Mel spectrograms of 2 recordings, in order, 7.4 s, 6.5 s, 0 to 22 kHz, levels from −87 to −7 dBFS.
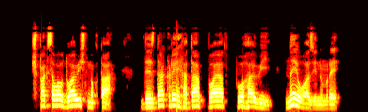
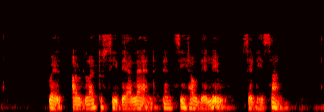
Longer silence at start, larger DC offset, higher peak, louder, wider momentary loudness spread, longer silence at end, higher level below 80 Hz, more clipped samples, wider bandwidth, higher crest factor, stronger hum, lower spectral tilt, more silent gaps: second, 0.65 s vs 1 s; neither; first, 0 dBFS vs -24 dBFS; first, -14 LUFS vs -41 LUFS; about the same, 9 LU vs 10 LU; first, 0.6 s vs 0.05 s; first, -54 dBFS vs -74 dBFS; neither; first, 9.6 kHz vs 7.6 kHz; about the same, 14 dB vs 18 dB; neither; second, -5 dB/octave vs -7 dB/octave; first, 2.34-2.42 s, 2.67-2.81 s, 4.60-4.72 s, 5.60-5.71 s vs none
